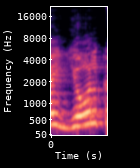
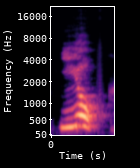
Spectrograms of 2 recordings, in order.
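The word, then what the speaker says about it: yolk: फोल्क या योल्क नहीं बोलेंगे, हम इसको बोलेंगे फोक, योक।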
